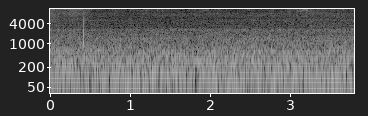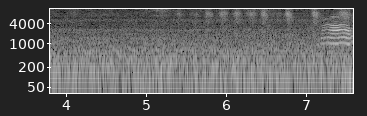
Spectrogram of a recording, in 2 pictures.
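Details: Cat at Dockyard Garden, recorded 30 May 2017 around 6:09 in the morning; a short, harmonic, wavering meow comes near the end over a steady rumble of urban background noise.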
